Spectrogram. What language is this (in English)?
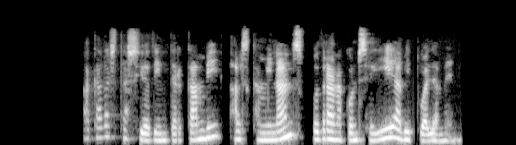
Catalan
